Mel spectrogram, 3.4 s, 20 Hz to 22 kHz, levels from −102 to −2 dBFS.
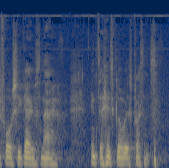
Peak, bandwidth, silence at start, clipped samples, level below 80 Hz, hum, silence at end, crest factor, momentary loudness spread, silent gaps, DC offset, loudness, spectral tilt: -20 dBFS; 16.5 kHz; 0 s; under 0.1%; -66 dBFS; none; 0 s; 20 dB; 16 LU; none; under 0.1%; -40 LUFS; -5 dB/octave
